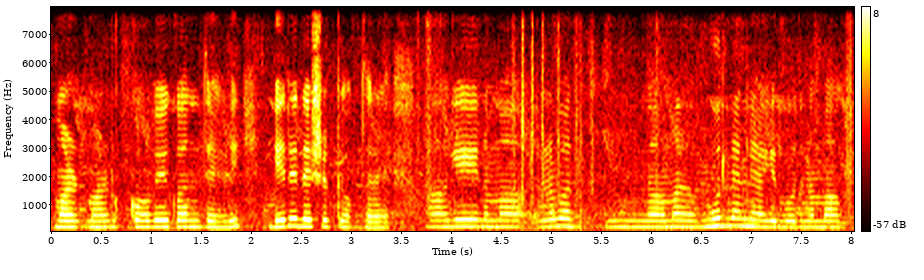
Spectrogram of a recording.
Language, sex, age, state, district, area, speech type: Kannada, female, 18-30, Karnataka, Bellary, rural, spontaneous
